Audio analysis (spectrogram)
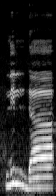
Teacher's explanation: دال پیش دو، الحمد، لام لام زیر لل، لام کھڑی زبر لا، للہ، لام کو مضبوطی سے پڑھیں، لام کو ایک الف کی مقدار میں کھینچ کر پڑھیں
